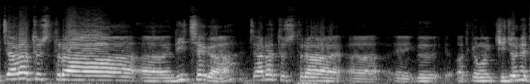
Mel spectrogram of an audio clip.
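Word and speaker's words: Zarathustra: 근데 이 짜라투스트라가 바로 조로아스터의 독일어 발음이 이 짜라투스트라입니다. 이 짜라투스트라 니체가 짜라투스트라 어떻게 보면 기존의 철학을 이게 뒤집는데 이 짜라투스트라를 이용해서 이제 뒤집습니다.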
